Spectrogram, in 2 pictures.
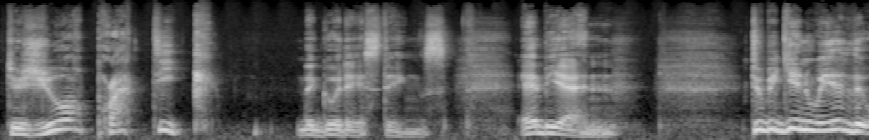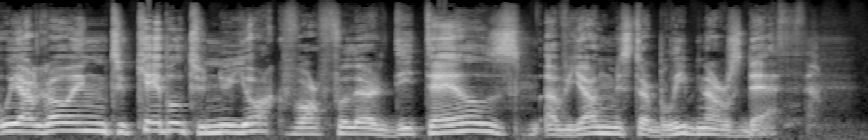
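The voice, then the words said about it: Put-on French accent. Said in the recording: “a French accent”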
